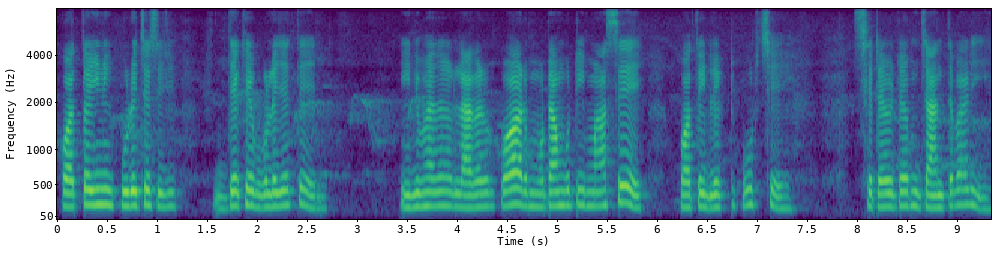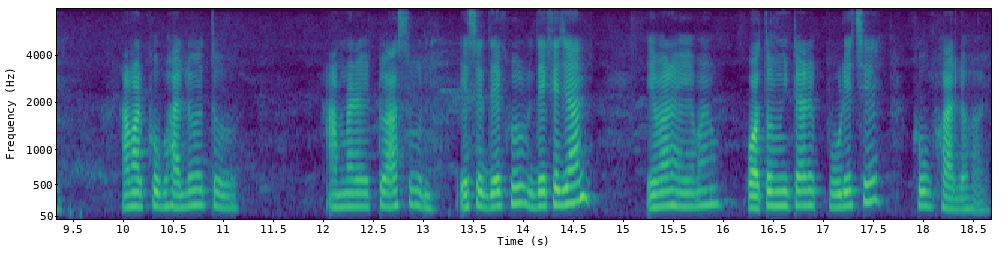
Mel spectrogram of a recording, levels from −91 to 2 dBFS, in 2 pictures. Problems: background conversations at intervals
